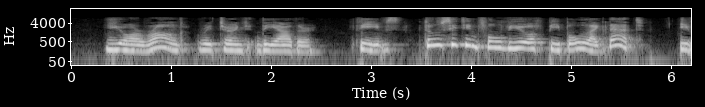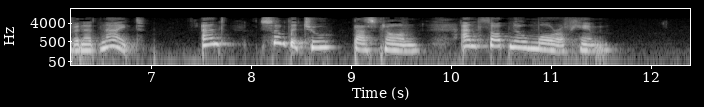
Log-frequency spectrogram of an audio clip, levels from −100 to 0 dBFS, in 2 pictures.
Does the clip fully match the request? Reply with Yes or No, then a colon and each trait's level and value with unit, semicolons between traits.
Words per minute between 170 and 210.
No: average, 150 wpm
